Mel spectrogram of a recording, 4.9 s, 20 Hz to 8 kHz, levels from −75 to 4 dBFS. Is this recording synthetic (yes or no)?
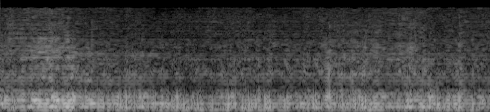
yes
